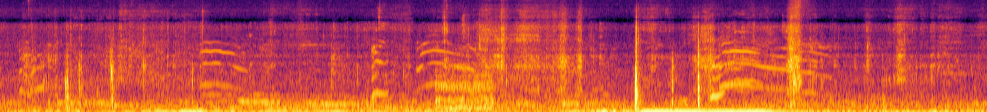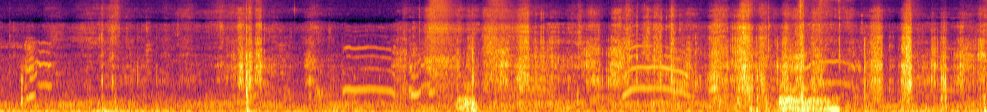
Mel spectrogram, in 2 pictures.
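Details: Several kittens call around their mother cat as she settles to give them milk. Many short, arched, high meows tumble over one another, with rustling, handling noises, and a person talking to them in Tamil.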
